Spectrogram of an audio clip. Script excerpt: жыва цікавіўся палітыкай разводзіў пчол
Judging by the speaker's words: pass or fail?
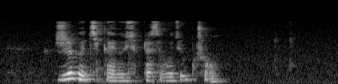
fail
